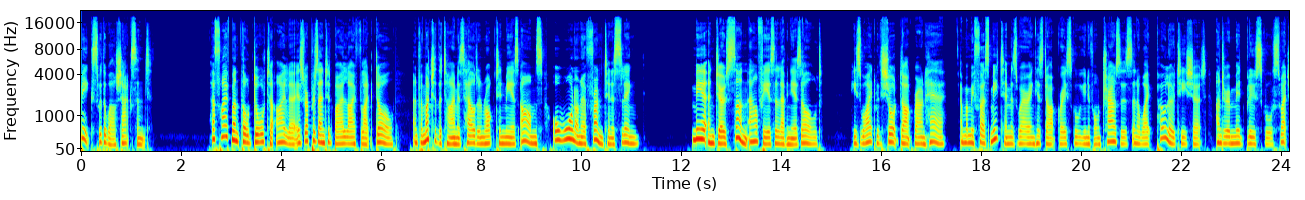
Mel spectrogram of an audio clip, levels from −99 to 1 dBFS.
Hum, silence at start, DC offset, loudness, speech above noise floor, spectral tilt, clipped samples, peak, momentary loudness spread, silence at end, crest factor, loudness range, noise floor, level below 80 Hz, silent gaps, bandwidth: none; 0 s; under 0.1%; -24 LUFS; 63 dB; -6 dB/octave; under 0.1%; -4 dBFS; 10 LU; 0 s; 18 dB; 5 LU; -86 dBFS; -46 dBFS; none; 18.5 kHz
